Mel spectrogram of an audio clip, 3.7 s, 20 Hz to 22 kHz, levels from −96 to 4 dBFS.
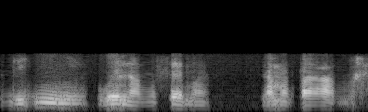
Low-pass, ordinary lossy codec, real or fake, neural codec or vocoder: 3.6 kHz; none; fake; vocoder, 24 kHz, 100 mel bands, Vocos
